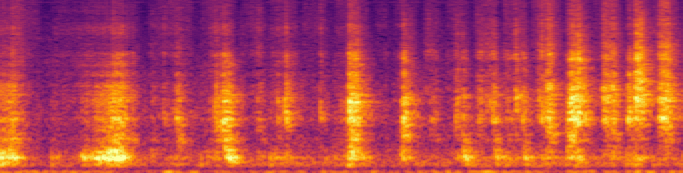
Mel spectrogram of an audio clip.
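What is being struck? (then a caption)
Scratch-art card with wooden stylus. A wooden stylus scratches hatching lines into a flat scratch-art card (black coating over colored foil) lying on a table, working on the right tree. It makes a quiet series of short, dry, raspy scraping strokes in an uneven rhythm, mostly in the mid range with little low end.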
